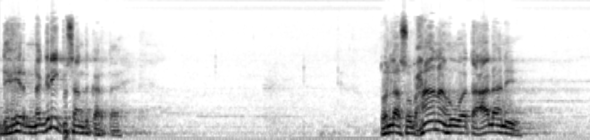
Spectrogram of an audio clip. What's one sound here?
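A middle-aged man preaches forcefully into a microphone, in drawn-out, chanting bursts with pauses between them.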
